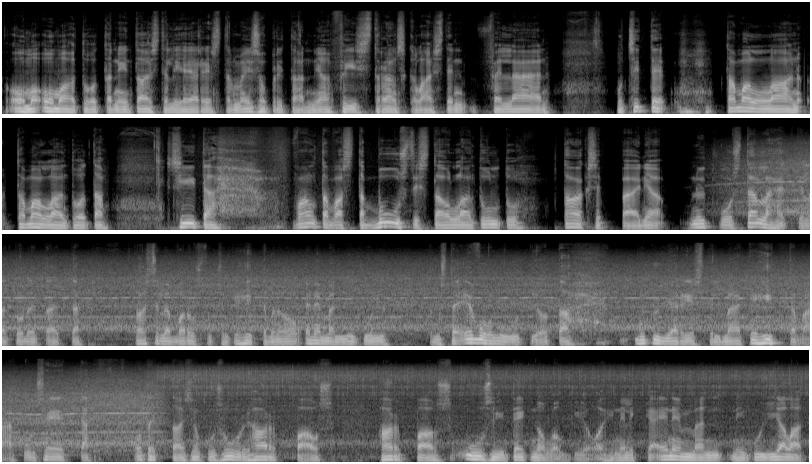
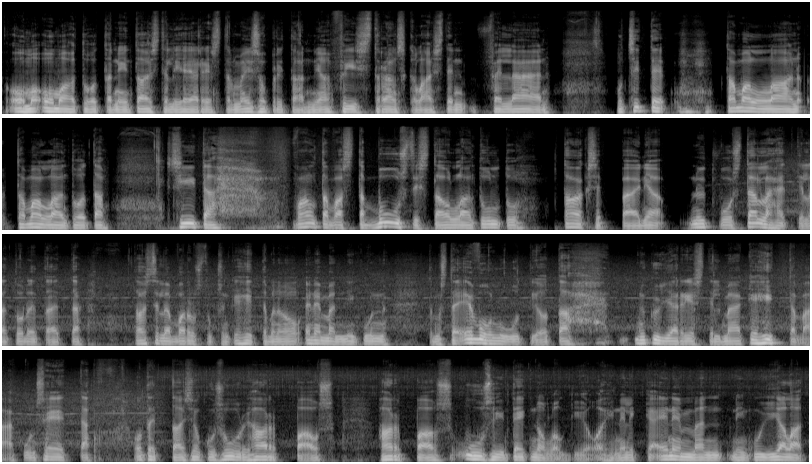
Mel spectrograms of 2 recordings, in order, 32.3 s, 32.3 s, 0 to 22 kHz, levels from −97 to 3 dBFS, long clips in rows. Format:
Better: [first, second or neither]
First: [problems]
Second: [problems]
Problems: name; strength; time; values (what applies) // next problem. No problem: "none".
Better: second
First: household noises; loud; from 16 s on; 9 dB below the speech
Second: household noises; faint; from 16 s on; 25 dB below the speech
